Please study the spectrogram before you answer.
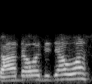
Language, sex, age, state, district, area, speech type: Kashmiri, male, 30-45, Jammu and Kashmir, Kulgam, rural, conversation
